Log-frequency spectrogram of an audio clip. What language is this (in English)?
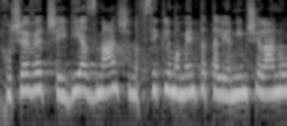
Hebrew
